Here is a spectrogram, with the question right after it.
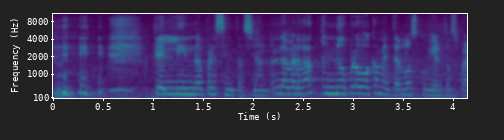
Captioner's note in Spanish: Risas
